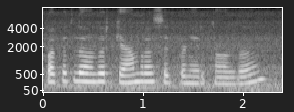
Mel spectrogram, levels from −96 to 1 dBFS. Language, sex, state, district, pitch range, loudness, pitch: Tamil, female, Tamil Nadu, Chennai, 220-270 Hz, -16 LUFS, 260 Hz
